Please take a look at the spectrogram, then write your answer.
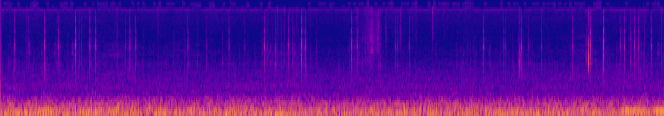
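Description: Small car climbing a steep road, its engine a low, steady rumble with road noise and occasional rattles, close and continuous with no talk.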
